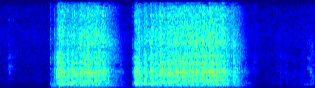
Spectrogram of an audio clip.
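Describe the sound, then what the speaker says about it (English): A serger sewing machine stitches sweater seams with the presser foot down, running in two close, steady whirring bursts of about a second each, separated by a short pause, with no talk. "let's start serging with the presser foot down"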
